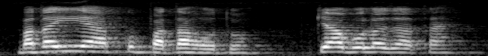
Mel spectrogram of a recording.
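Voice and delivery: ordinary talk, nothing marked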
